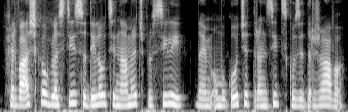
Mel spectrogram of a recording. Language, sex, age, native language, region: Slovenian, female, 18-29, Slovenian, Drava region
